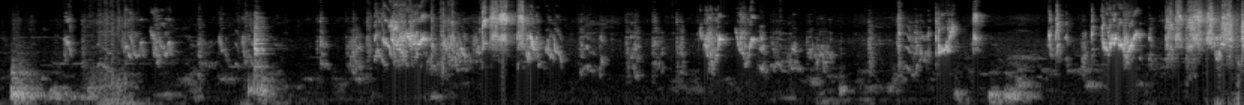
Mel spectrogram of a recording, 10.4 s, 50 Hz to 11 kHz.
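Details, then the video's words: Budgies on December 25, 2023 chirping and squawking nonstop: rough, warbled chatter mixed with sharp high squeaks, some calls overlapping as several birds call together. "chirping sound budgies birds"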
